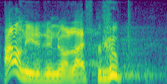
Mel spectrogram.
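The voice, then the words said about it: Put-on Texas accent. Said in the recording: “I just spoke in a Texas accent”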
